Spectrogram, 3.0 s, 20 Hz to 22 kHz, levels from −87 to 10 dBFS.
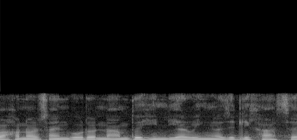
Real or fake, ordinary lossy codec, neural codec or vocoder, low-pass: real; none; none; 7.2 kHz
